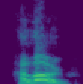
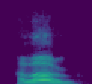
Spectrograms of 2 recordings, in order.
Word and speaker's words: hello: Most people pronounce this word with a more closed sort of closed sound like hello.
